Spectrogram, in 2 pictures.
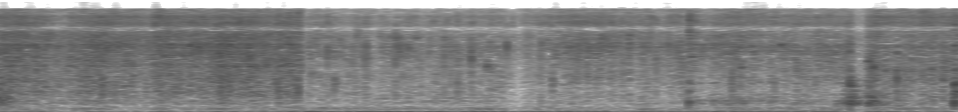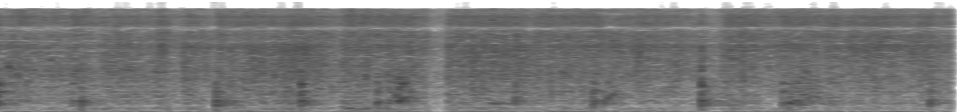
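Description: Ivy gourd, green chillies, tamarind, coriander and tomato for chutney being stirred in a hot pan, loud continuous sizzling with irregular spatula scrapes and taps on top, no voices.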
